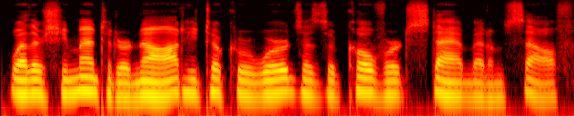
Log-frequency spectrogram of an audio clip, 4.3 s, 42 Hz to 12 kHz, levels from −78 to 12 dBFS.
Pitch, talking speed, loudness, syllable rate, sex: 120 Hz, 225 wpm, -18 LUFS, 4.6 syllables/s, male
